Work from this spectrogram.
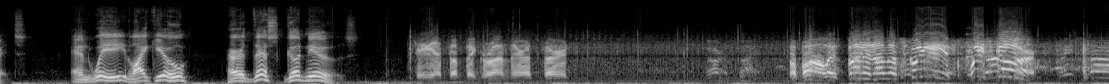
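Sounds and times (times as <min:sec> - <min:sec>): broadcast hiss: 0:00.0 - 0:11.0.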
